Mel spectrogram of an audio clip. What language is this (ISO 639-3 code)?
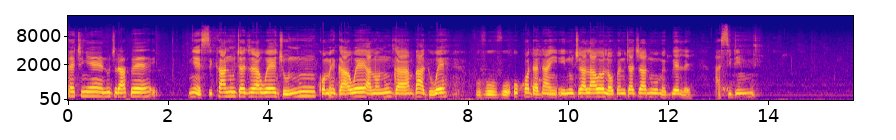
ewe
